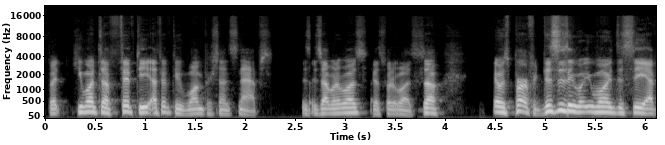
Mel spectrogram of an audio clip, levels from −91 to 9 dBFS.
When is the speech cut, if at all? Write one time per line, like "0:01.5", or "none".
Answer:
0:01.1
0:02.6
0:03.3
0:05.2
